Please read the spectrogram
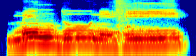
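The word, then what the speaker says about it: مِن دُونِهِ: First thing that will happen is that because this dunihi has to be stretched a little bit, but there is a hamza and this hamza will force to stretch it longer. So you'll have to pronounce min dunihi, and then this word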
